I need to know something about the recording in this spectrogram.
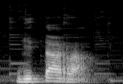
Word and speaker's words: guitarra: Same rule applies to the combinations of GUE and GUI. The U is silent. It also helps to maintain the G sound as we have in the English word go.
